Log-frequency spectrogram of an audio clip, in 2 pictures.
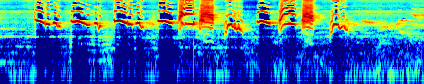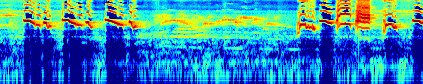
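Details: Oriental magpie-robin singing loudly as a rival lure: rapid runs of rich, varied whistled and chattering phrases, strong sharp notes repeated about every half second, a short softer warbled pause midway, then vigorous phrases resume.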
